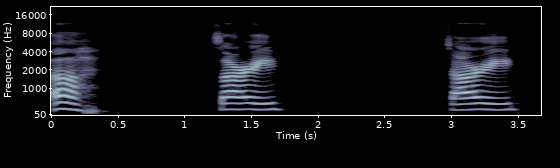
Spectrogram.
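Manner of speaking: usual speaking voice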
